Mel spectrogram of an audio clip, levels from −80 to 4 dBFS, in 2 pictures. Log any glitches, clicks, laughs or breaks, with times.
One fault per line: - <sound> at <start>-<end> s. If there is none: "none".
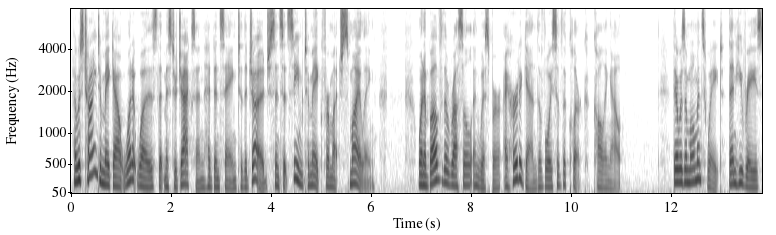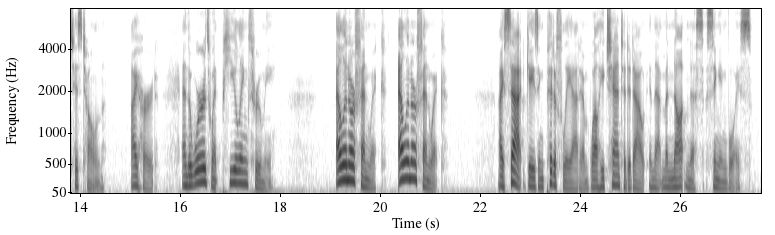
none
